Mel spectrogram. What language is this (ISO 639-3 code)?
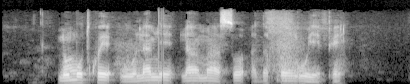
kin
